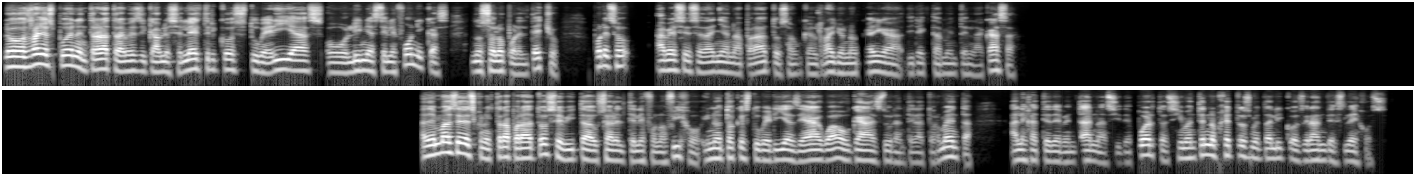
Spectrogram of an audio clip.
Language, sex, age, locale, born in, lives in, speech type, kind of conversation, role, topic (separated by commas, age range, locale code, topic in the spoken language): Spanish, male, 25-29, es-MX, Mexico, Mexico, read, expert-assistant, expert, ¿Es cierto que los rayos nunca caen dos veces en el mismo lugar o es solo un mito popular?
